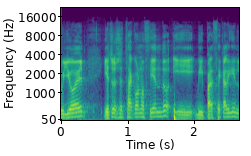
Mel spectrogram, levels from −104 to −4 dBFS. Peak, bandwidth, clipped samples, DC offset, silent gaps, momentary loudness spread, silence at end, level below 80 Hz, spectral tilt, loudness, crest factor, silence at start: -2 dBFS; 14 kHz; under 0.1%; under 0.1%; none; 4 LU; 0 s; -36 dBFS; -5 dB/octave; -22 LUFS; 20 dB; 0 s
